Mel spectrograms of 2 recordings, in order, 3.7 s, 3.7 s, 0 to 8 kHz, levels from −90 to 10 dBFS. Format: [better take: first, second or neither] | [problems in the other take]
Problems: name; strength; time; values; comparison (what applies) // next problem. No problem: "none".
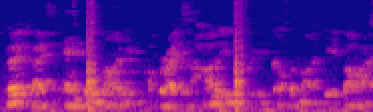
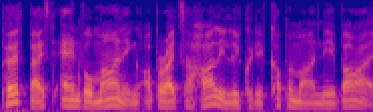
second | noise reduction (classical method WPE with log-MMSE)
